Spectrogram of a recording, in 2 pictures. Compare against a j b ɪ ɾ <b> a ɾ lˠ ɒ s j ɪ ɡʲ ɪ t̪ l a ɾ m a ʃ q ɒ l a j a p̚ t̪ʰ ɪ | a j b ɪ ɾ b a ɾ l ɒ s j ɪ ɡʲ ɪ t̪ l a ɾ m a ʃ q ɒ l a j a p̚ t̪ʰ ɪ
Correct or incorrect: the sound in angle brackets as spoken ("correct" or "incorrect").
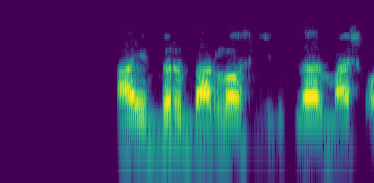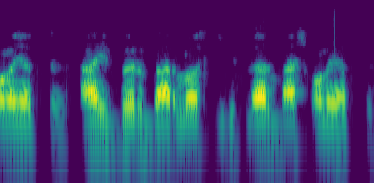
correct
